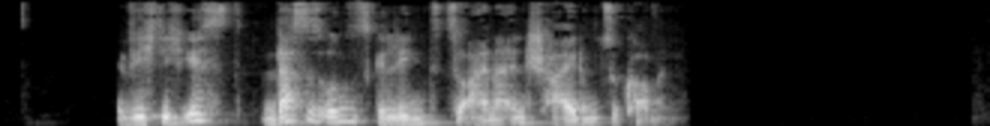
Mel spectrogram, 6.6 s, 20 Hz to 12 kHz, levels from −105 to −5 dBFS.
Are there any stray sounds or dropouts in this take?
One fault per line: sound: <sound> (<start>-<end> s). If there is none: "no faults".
no faults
